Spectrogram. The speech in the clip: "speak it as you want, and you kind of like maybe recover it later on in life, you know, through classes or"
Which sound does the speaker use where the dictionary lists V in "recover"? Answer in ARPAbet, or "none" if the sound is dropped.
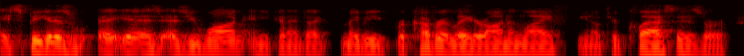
V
